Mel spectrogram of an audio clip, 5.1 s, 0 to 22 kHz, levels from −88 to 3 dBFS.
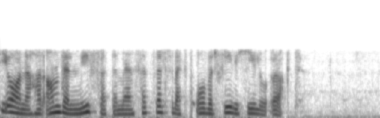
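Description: G.723.1 codec damage runs through the whole clip: the speech is heavily muffled and hoarse, with consonants smeared together. Nothing survives above 3.8 kHz, and the coarse, slowly updated voice modelling fits a very low bitrate near 6 kbit/s.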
